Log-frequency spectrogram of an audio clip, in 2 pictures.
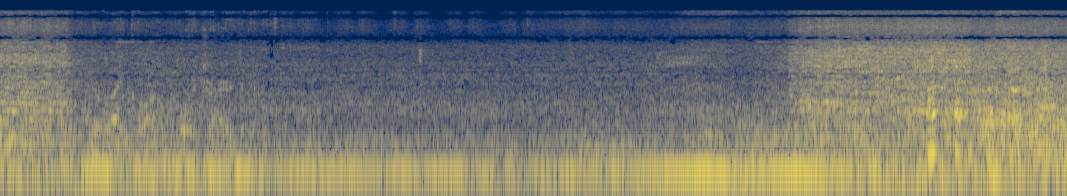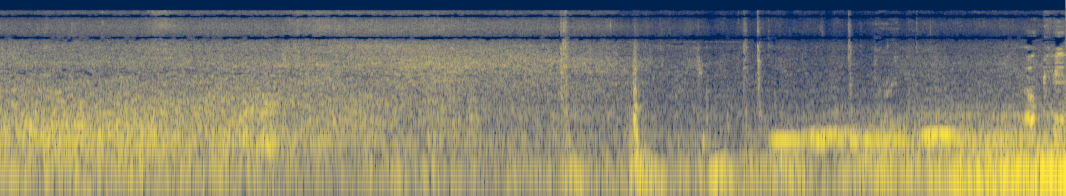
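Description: Automatic car wash machinery heard from inside the car: spray and blowers rushing over the body over a steady low hum, the rushing growing louder about six seconds in.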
